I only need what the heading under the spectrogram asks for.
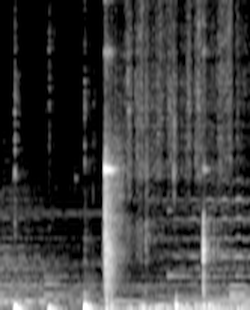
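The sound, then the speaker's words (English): Spoon scraping and clinking against a bowl as a chocolate mixture with a splash of alcohol is stirred: a few sharp knocks at irregular intervals over a steady low hum. “Now keep mixing.”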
